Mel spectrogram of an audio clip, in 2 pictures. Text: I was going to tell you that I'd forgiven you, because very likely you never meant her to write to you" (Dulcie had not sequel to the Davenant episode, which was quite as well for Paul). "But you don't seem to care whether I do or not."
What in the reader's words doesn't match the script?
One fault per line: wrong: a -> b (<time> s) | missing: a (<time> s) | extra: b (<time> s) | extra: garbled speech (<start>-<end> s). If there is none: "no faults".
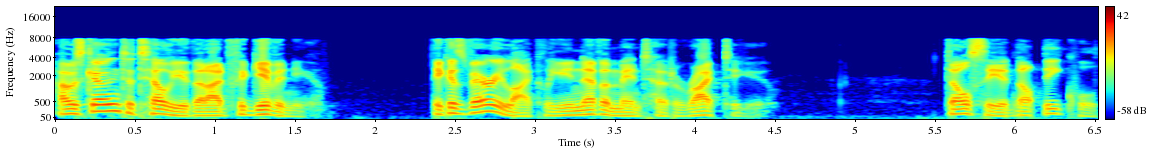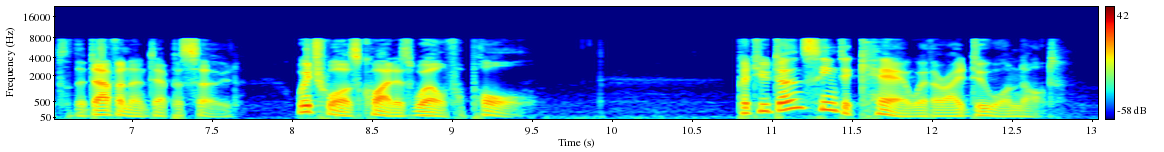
no faults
